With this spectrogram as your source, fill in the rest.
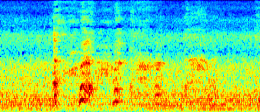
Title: Girl coughing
